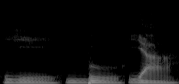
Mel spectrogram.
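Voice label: "yibuya", concatenated syllables; Affixing experiment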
